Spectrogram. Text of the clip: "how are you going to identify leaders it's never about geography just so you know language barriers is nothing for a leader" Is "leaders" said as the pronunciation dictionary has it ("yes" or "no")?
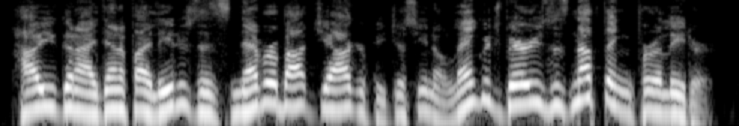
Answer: yes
